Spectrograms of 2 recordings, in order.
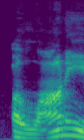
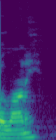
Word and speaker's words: Alani: Go ahead, sponsor the show, Alani. I think that's how you say it, Alani. Yeah, it's Alani. So anyway, when you talk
